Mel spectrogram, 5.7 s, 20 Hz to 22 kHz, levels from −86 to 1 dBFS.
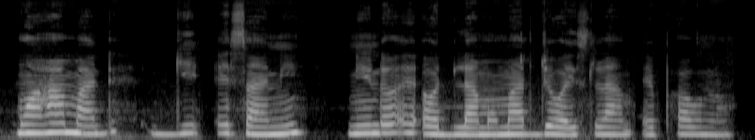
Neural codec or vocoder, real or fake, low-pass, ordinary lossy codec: none; real; none; none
